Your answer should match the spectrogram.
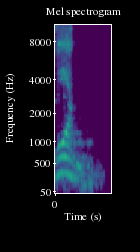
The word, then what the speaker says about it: would: WOULD वुड. WULD wood.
